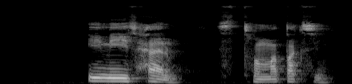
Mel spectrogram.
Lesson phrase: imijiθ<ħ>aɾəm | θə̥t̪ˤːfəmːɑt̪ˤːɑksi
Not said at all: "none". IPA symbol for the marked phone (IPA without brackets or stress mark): ħ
